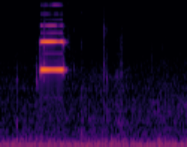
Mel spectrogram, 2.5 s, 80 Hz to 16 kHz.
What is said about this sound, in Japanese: 音今聞こえましたかね。これ自分で時間設定できるタイマーを準備してて、例えば一回5秒で動かしてみますね。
